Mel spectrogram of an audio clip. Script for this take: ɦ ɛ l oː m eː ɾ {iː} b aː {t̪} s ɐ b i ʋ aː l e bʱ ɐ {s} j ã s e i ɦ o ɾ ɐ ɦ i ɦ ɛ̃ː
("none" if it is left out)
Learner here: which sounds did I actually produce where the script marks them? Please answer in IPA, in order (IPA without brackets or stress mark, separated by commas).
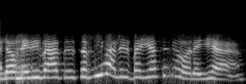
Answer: i, t̪, none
